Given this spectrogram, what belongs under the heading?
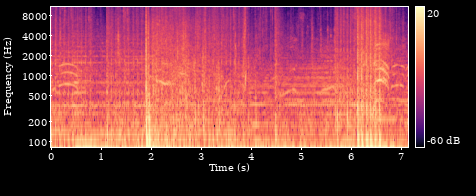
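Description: Call of Duty: WWII battle sounds: a grenade explosion lands as a heavy boom partway through, amid rapid, continuous rifle and machine-gun fire, with loud bursts near the end.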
